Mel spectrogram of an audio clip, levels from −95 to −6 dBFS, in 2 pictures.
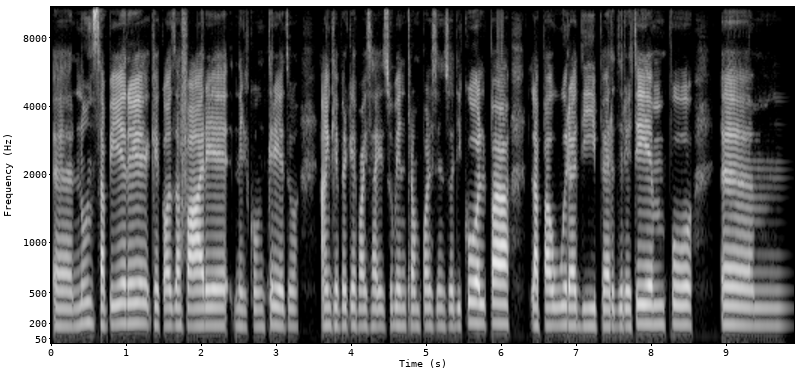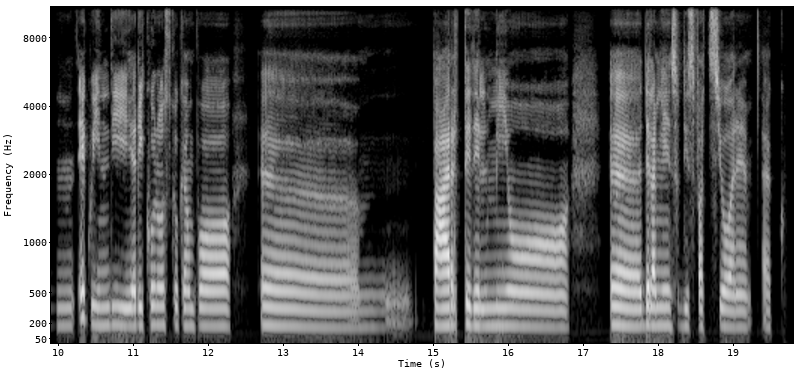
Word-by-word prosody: uhm, 170 -1 -3
non 200 +2 -6
sapere 195 +2 +4
che 180 - -5
cosa 175 0 -2
fare 175 0 +3
nel 170 -1 -10
concreto. 170 0 -5 0.3
Anche 180 0 -2
perché 180 0 -4
poi, 175 0 -4
sai, 170 0 -6
subentra 175 +1 -4
un 170 - -12
po' 175 - -5
il 175 - -4
senso 175 0 -8
di 175 0 -11
colpa, 200 -1 +6 0.3
la 180 - +1
paura 180 0 +1
di 175 0 -5
perdere 175 0 -3
tempo, 190 0 +1 0.4
uhm, 175 -1 -2
e 255 - +2
quindi, 180 -2 -2
riconosco 185 0 -3
che 175 0 -5
è - - -2
un 170 - -6
po', 175 0 +1 0.4
uhm, 165 +1 -5 0.3
parte 175 +1 +6
del 175 -1 -1
mio 170 -2 -1
uhm, 155 - -8 1.0
della 180 +1 +4
mia 175 0 -3
insoddisfazione, 165 -1 -1
ecco. - - -13
175 Hz, 125 wpm, -23 LUFS, 170-180 Hz, 1.0 s, colpa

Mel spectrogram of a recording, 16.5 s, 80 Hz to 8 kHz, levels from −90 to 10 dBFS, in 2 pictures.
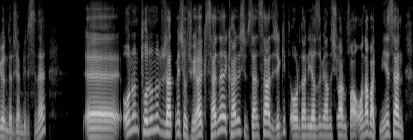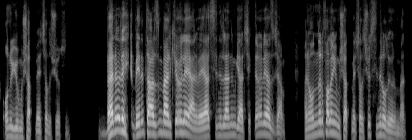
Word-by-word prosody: göndereceğim 110 -7 -6
birisine. 100 - -7 0.8
Eee, - - +4
onun 245 - -2
tonunu 215 +3 -2
düzeltmeye 180 0 +2
çalışıyor. 140 -8 -2
Ya, 175 - +3
sana 170 +9 0
ne 235 - +1
kardeşim, 175 0 -3
sen 155 +3 -3
sadece 155 -3 -1
git 215 +4 -17
orada, 145 0 -1
hani, 150 0 -3
yazım 150 +1 -3
yanlışı 150 +1 -6
var 160 0 +3
mı 145 - -14
falan, - - 0
ona 185 +6 +1
bak, - - +3
niye 155 +9 -6
sen 175 -4 +1 0.2
onu 135 +2 -6
yumuşatmaya 125 -3 -6
çalışıyorsun? 95 -2 -15 0.6
Ben 180 +2 +7
öyleyim, 220 -2 +6
benim 170 +4 0
tarzım 180 +1 +4
belki 180 +1 +4
öyle 190 -1 +1
yani 125 -8 +1
veya 135 +3 +3
sinirlendim, 155 +2 -5
gerçekten 155 +4 -4
öyle 175 +1 -5
yazacağım. 150 - -3 0.4
Hani, 130 - -7
onları 170 +7 -3
falan 190 -1 +1
yumuşatmaya 145 -8 -7
çalışıyor, 115 +10 -11
sinir 160 +1 -11
oluyorum 105 -10 -5
ben. - - -14
160 Hz, 175 wpm, -23 LUFS, 140-190 Hz, 0.8 s, Ben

